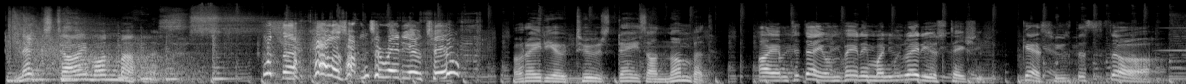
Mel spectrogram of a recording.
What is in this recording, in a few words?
commercial; radio freedom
